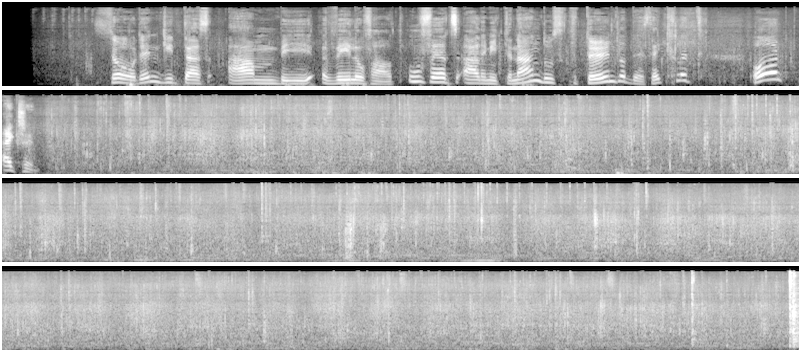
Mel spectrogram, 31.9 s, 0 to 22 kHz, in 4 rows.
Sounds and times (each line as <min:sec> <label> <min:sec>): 0:08.4 4 Bikes upwards 0:31.8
